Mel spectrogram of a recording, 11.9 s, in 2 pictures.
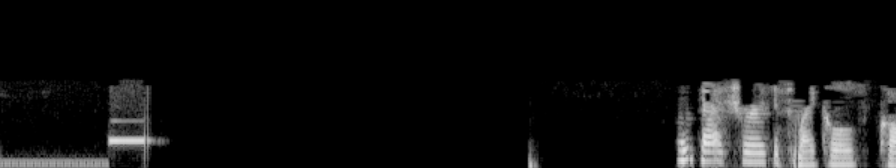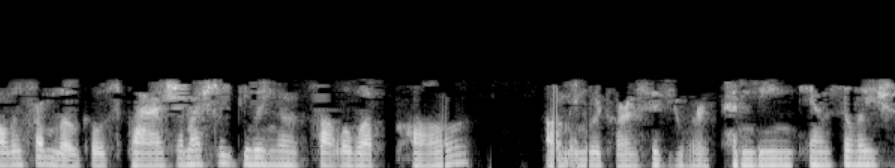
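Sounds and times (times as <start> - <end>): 
electronic hum: 0.0 - 1.0
answering machine beep: 0.7 - 1.1
speech: 4.5 - 11.9.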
